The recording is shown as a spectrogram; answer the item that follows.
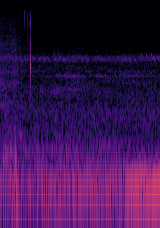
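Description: Quiet outdoor background with a faint steady high-pitched tone and a single sharp click, then the low engine hum of an approaching car coming up near the end.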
